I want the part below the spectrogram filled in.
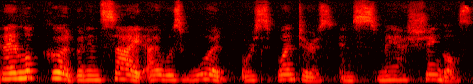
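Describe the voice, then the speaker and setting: A woman speaks at a medium pitch and a moderate pace, with noticeable background noise around her. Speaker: author and brain injury survivor. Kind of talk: reading aloud from own book. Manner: stutters at times; hesitant, with fillers.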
